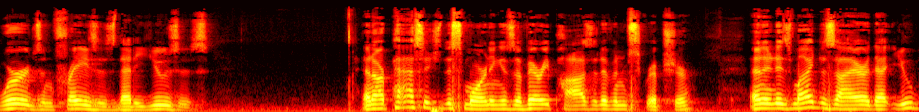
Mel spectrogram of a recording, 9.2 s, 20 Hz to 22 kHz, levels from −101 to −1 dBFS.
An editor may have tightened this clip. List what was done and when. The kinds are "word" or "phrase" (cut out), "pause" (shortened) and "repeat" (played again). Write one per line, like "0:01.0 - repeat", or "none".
0:03.6 - pause
0:06.3 - phrase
